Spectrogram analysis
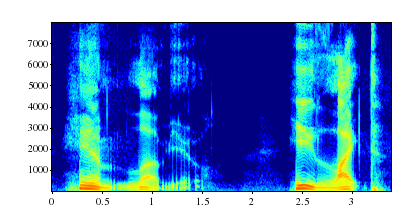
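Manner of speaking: put-on light toddler voice, very slow; a hint of a toddler, drawn out word by word; slow baby talk. Dad retelling his daughter pointing to her room, in slow baby talk. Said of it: "I'm gonna repeat it in baby talk".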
